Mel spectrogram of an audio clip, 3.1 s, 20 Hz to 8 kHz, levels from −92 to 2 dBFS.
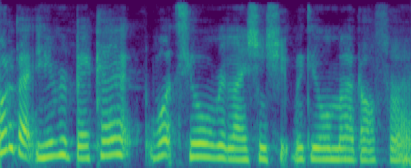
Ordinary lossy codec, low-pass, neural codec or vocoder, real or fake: Opus, 64 kbps; 7.2 kHz; codec, 44.1 kHz, 3.4 kbps, Pupu-Codec; fake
